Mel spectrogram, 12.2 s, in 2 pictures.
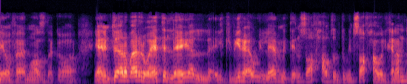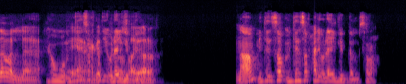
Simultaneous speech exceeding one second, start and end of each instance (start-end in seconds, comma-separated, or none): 6.8-8.3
